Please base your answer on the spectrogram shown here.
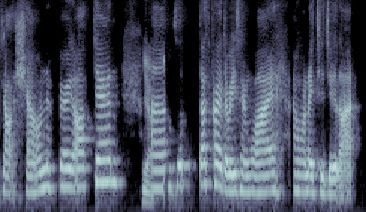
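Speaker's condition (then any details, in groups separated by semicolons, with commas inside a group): Profound deafness, cochlear implant, congenital profound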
